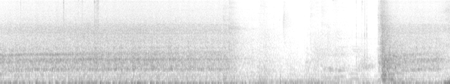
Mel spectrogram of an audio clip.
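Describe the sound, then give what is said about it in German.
The motor of a TSFGW Spritzen- und Gerätewagen fire engine labours to start in the cold, churning with a rough, steady rattling drone that sags for a moment before surging back loudly. “Und auch dem TSFGW Spritzen- und Gerätewagen macht die Kälte zu schaffen.”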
